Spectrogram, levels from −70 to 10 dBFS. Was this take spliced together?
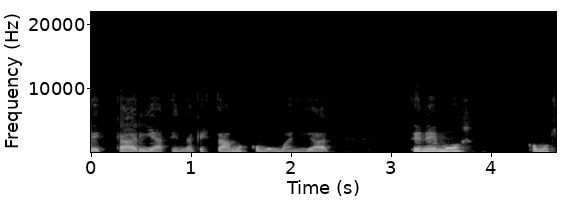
no; 0 cuts

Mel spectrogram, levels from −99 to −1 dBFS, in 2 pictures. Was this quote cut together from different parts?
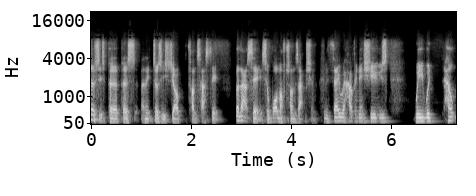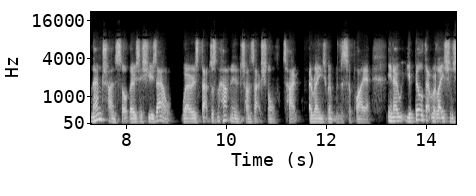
yes; 2 cuts; at 4.7 s, 13.2 s

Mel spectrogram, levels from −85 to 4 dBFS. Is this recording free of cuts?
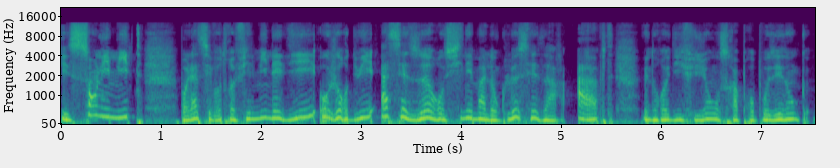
yes; 0 cuts

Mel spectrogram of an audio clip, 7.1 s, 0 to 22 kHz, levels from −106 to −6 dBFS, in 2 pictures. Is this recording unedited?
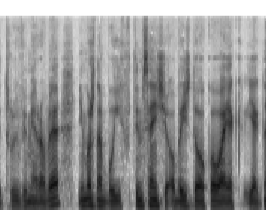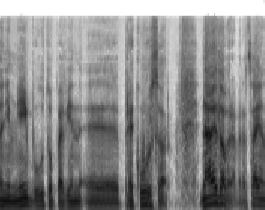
no; 1 cut; at 3.5 s

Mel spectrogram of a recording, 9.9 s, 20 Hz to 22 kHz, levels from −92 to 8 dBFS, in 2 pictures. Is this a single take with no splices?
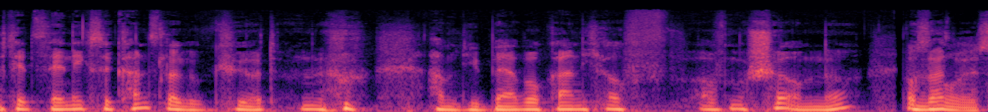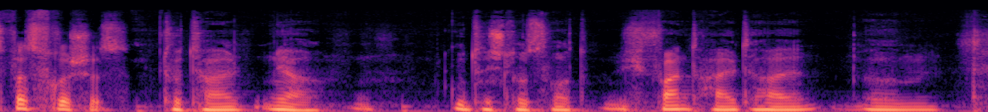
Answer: no; 1 cut; at 4.5 s

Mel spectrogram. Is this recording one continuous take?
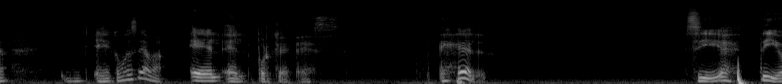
yes; 0 cuts

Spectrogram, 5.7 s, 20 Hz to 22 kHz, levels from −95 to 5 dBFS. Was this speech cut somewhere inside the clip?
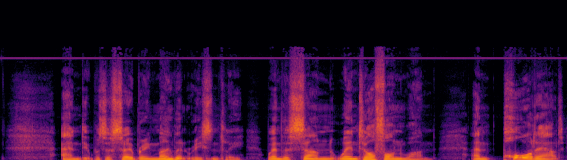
no; 0 cuts

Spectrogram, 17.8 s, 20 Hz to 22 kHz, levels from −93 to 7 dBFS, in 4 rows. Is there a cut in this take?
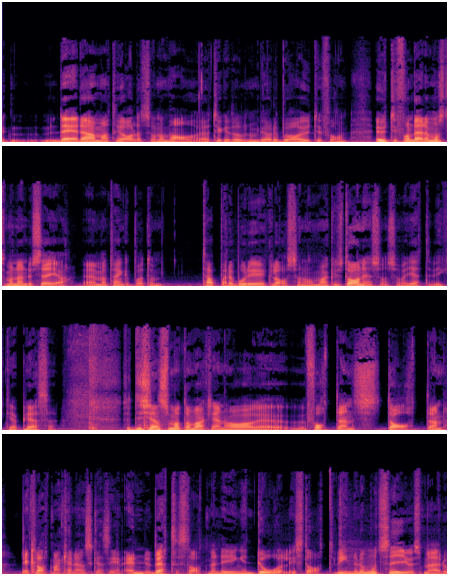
no; 0 cuts

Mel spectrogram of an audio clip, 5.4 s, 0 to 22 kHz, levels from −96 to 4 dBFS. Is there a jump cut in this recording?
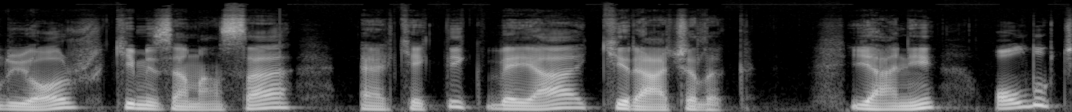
no; 0 cuts

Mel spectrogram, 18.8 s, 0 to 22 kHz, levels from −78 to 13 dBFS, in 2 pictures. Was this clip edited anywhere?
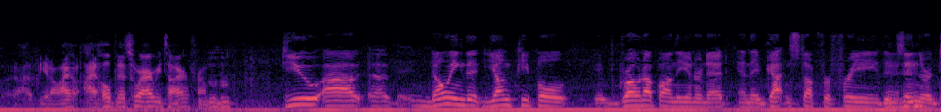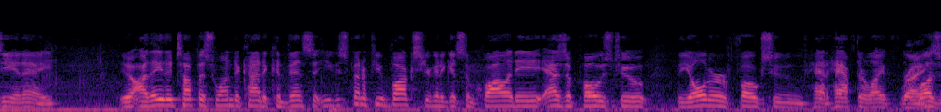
no; 0 cuts

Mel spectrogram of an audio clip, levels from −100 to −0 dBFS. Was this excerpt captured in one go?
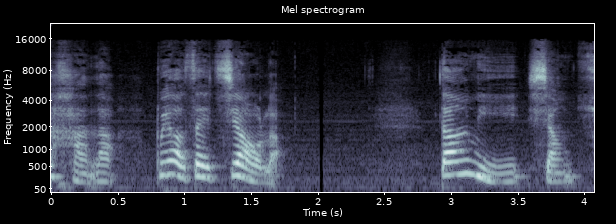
yes; 0 cuts

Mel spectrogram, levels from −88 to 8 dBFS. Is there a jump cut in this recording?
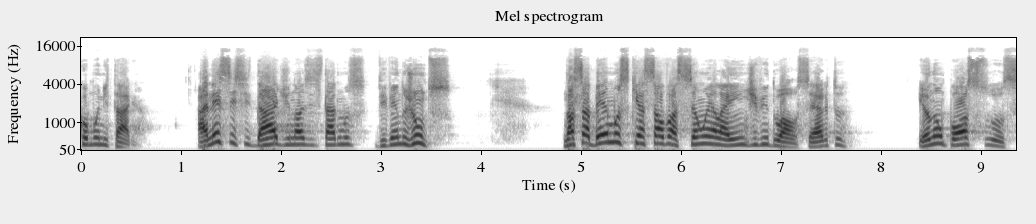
no; 0 cuts

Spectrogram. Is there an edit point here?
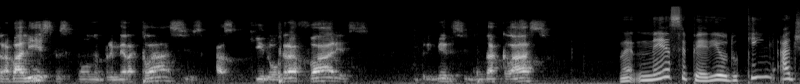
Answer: yes; 1 cut; at 6.2 s

